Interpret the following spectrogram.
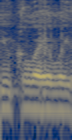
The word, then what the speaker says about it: ukulele: first really popularized the I'll use the correct Hawaiian pronunciation, ukulele.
